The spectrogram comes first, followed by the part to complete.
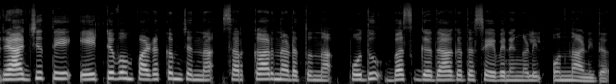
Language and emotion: Malayalam, neutral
